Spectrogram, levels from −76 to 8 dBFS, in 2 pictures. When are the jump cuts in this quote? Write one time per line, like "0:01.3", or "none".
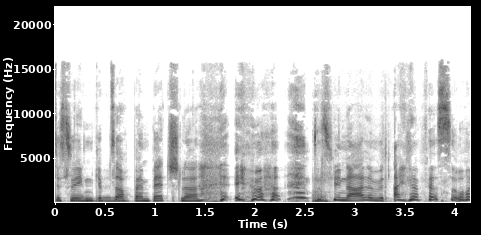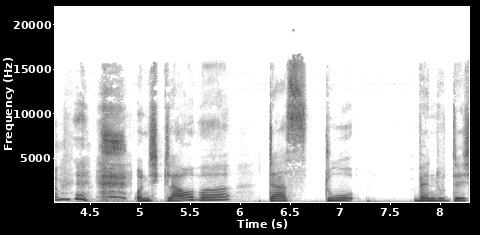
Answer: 0:04.9

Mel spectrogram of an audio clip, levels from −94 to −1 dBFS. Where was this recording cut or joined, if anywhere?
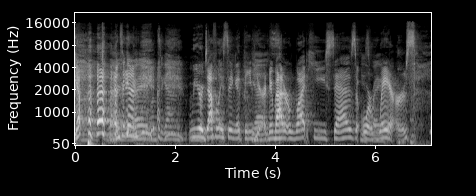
none

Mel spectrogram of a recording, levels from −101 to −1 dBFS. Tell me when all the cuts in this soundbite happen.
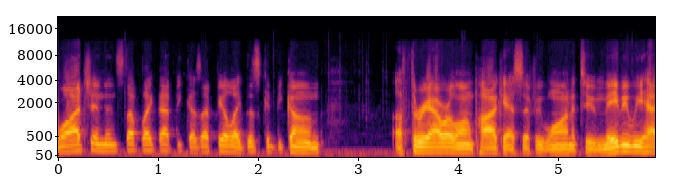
none

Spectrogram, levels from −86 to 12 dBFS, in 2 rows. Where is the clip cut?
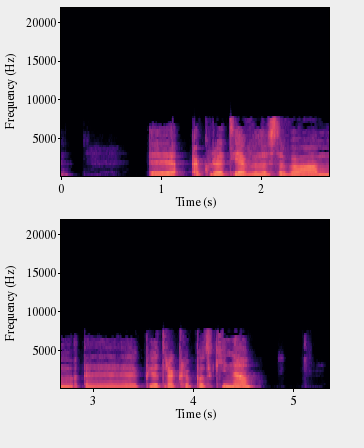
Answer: none

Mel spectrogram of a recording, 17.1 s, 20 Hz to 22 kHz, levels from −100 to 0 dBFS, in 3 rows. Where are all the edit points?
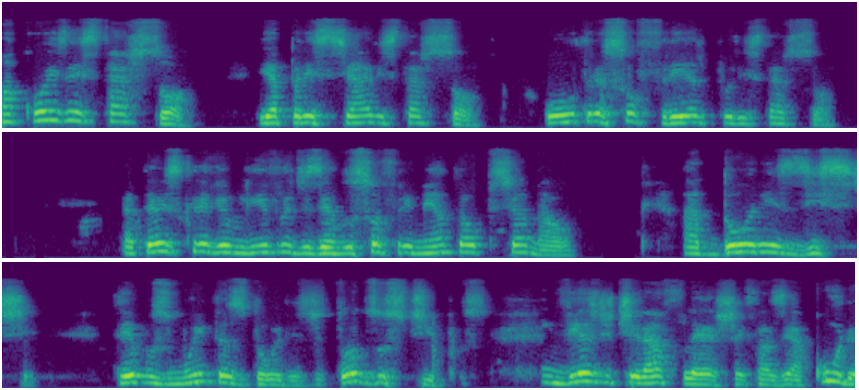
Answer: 0:15.0

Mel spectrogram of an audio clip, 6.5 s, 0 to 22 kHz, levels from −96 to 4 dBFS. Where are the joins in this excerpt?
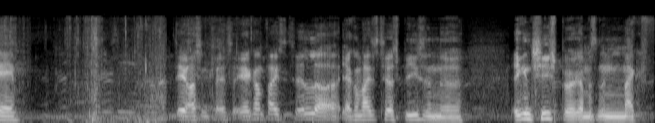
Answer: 0:01.7

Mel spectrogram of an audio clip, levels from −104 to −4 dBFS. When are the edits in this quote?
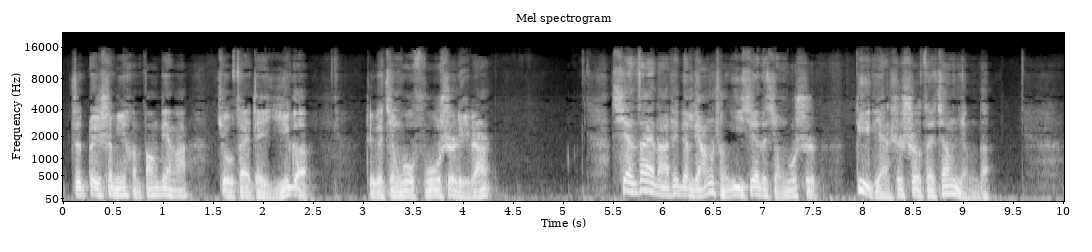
0:01.5

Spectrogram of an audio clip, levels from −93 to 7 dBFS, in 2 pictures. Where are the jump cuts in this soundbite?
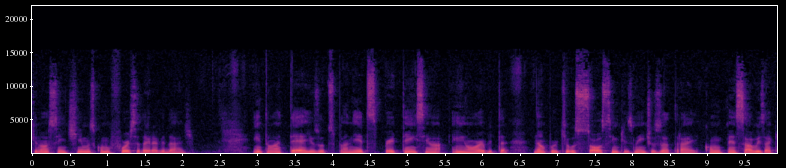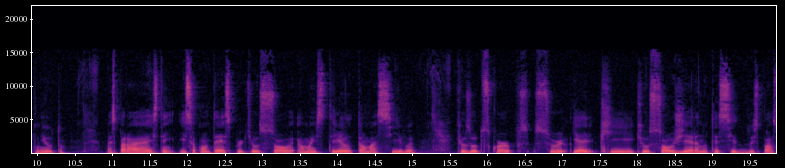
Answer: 0:08.9
0:17.1

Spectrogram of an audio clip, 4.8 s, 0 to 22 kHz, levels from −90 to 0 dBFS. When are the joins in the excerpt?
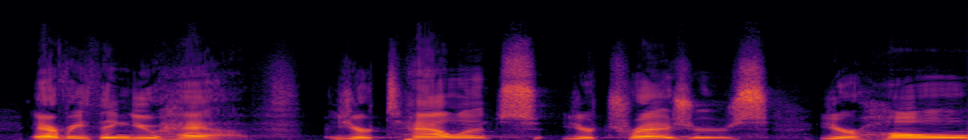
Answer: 0:01.6

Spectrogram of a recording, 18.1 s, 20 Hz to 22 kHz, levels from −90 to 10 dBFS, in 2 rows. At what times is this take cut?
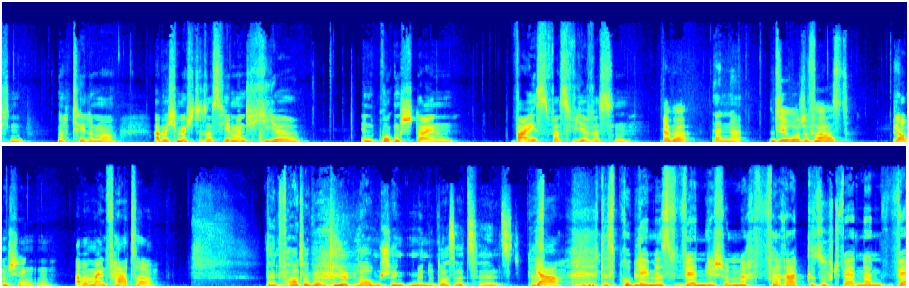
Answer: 0:08.9

